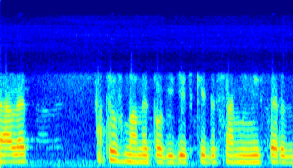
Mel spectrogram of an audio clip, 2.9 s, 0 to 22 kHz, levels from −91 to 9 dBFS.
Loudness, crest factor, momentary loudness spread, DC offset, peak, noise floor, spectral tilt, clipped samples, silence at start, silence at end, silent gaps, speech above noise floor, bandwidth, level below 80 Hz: -23 LUFS; 16 dB; 6 LU; under 0.1%; -6 dBFS; -51 dBFS; -8.5 dB/octave; under 0.1%; 0 s; 0 s; none; 29 dB; 11.5 kHz; -62 dBFS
